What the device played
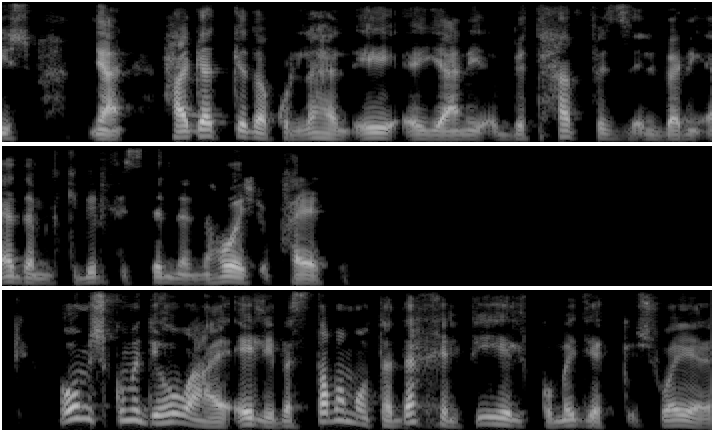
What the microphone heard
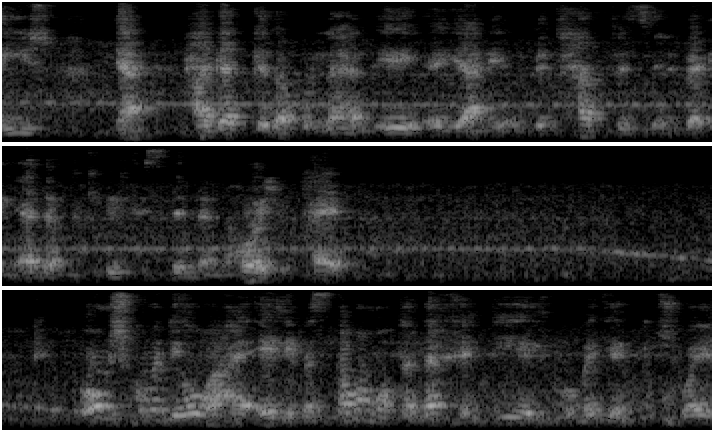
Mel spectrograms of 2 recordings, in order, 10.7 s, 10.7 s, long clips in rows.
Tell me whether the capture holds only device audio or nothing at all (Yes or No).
Yes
